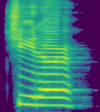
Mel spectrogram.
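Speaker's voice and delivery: high, loud outraged yell; scream. A narrator's reading. Angry mum yelling at her daughter's rival, screaming. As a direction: scream the accusation. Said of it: "screamed Moody Margaret's mum".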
